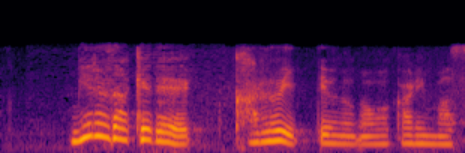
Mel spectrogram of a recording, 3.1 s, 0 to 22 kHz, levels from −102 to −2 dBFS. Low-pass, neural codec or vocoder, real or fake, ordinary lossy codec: 7.2 kHz; none; real; Opus, 24 kbps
